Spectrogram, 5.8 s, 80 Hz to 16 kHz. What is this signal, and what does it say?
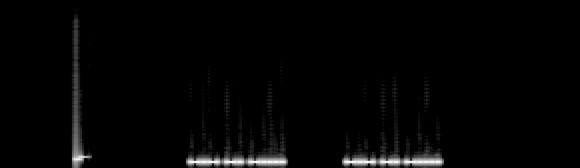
Morse code, heard as a keyed tone, about 38 wpm, 700 Hz. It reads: KN6 KN6
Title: USA Call Sign Prefixes - Repeated 2x - 40wpm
